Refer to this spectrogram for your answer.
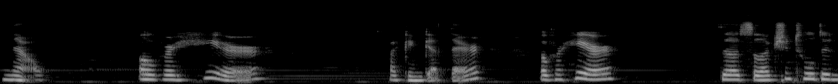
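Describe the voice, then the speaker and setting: Over music in the background, a woman speaks at a very slow pace with long, frequent pauses. Her pitch is fairly high, with ordinary variation. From Netherlands. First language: Dutch. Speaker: video tutorial creator. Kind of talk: tutorial. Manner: casual, with fillers and searching for words.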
